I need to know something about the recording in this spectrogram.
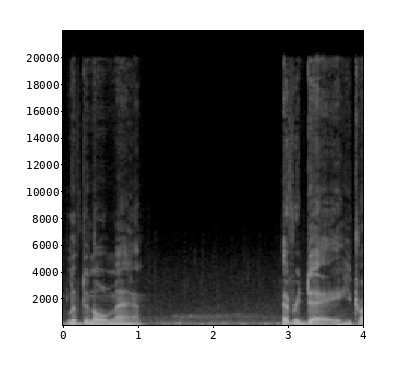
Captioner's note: wind blowing; rain pouring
